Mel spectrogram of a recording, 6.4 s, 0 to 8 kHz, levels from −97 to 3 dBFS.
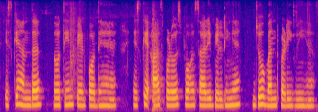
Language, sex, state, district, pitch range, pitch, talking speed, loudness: Hindi, female, Uttar Pradesh, Varanasi, 185-195 Hz, 190 Hz, 170 wpm, -18 LUFS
